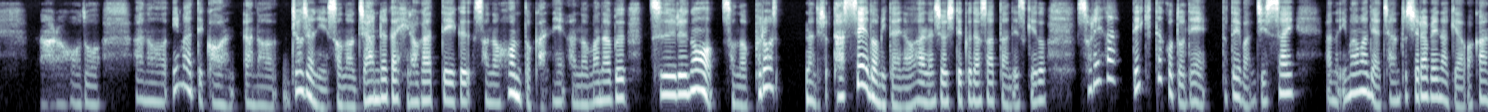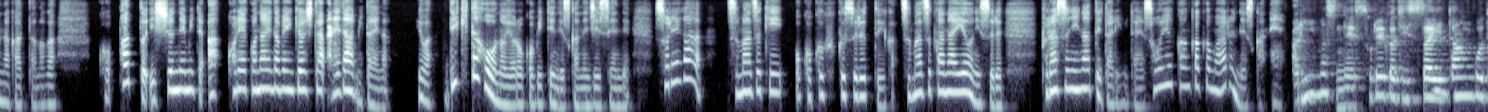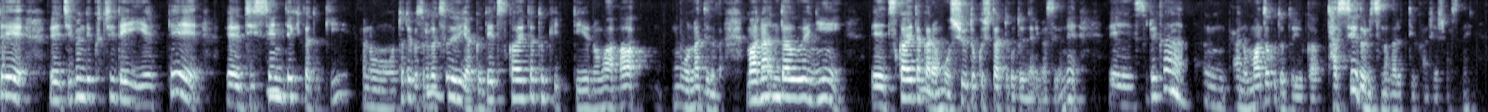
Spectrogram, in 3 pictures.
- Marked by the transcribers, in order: distorted speech
- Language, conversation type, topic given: Japanese, podcast, 勉強でつまずいたとき、どのように対処しますか?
